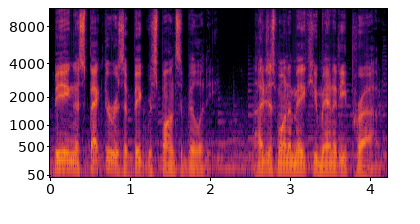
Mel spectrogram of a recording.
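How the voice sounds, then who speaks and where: An actor playing a heroic military commander in a video game, earnest, steady and plain-spoken. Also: male voice, low voice, brisk, over music. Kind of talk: video game dialogue acting.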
